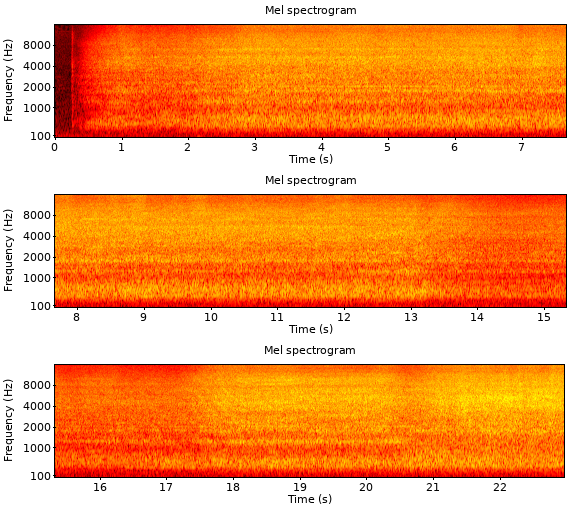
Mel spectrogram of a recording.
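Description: A handheld hair dryer blowing on hair above the ears during a volume blow-dry, a loud steady whooshing roar that runs nearly the whole time and dips slightly midway as it moves.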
